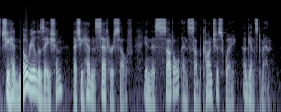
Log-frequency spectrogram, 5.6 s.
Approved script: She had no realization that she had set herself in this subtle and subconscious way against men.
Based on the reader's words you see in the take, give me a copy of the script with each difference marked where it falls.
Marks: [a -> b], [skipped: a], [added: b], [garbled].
She had no realization that she [had -> hadn't] set herself in this subtle and subconscious way against men.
